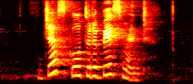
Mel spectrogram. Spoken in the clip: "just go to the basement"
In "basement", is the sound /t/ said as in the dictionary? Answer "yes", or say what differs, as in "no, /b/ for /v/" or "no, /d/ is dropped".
yes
